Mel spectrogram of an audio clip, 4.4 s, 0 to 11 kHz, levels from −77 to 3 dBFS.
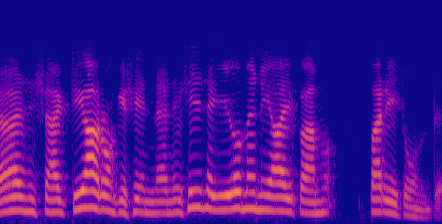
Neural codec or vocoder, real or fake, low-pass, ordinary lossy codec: codec, 16 kHz, about 1 kbps, DyCAST, with the encoder's durations; fake; 7.2 kHz; none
